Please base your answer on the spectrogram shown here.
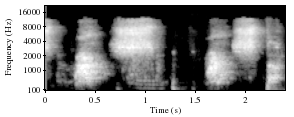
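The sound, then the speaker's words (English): A small dog barks in a quick series of several sharp, high yaps with brief gaps between them, fairly faint and with no talk over them. “My dog, that little fucking prick that's barking”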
